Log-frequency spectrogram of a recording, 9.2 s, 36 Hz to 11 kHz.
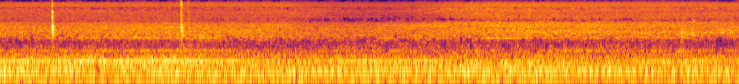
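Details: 2019 Blue Bird bus diesel: deep steady rumble at idle, smooth and even with no knocks or misses; healthy idle.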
